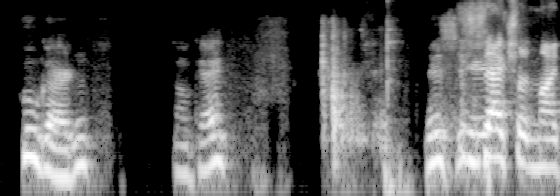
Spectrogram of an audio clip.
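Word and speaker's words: Hoegaarden: I know most people are, because of their American pronunciations, they're gonna call it Ho Garden, but it's actually pronounced Who Garden.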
